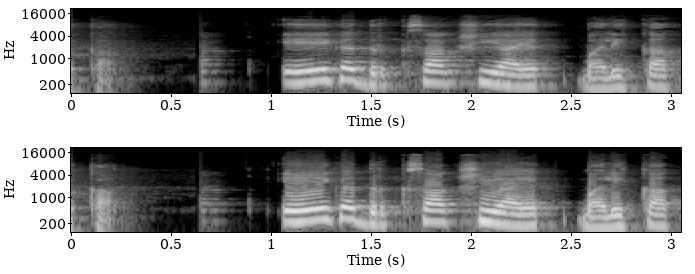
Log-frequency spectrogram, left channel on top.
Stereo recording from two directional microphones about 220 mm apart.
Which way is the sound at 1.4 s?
20° right (ahead or behind).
